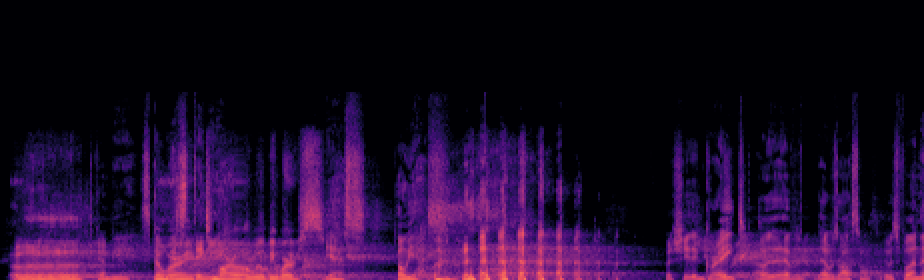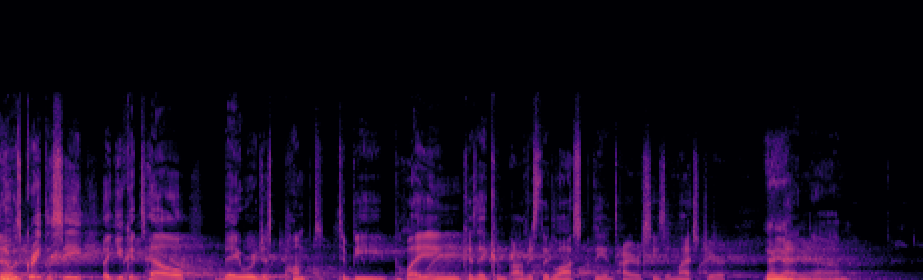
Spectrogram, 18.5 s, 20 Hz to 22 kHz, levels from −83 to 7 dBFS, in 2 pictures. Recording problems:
echo of what is said; noticeable; throughout; 190 ms later, 15 dB below the speech

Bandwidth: 14.5 kHz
